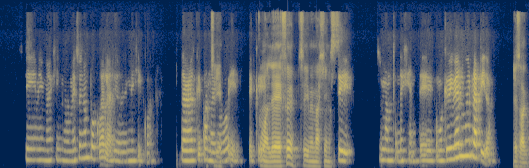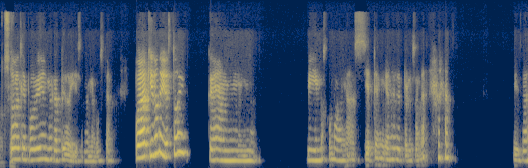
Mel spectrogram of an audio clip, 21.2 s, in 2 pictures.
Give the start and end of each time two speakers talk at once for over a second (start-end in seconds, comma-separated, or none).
none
